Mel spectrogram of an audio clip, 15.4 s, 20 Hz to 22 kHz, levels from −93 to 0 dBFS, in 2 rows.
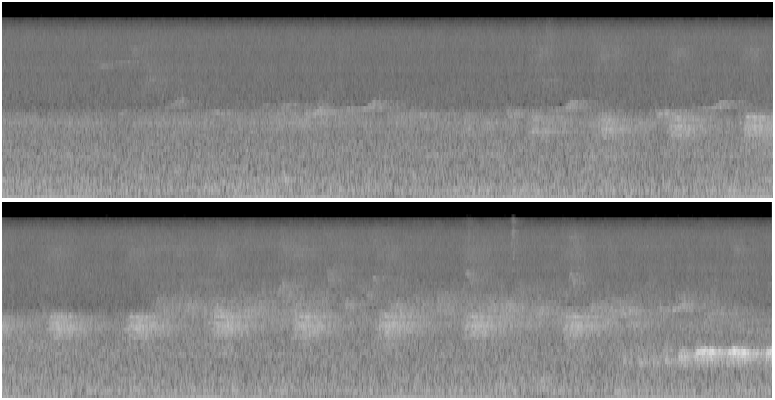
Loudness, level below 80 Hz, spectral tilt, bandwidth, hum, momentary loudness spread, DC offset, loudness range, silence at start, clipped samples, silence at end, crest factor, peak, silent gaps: -24 LUFS; -40 dBFS; -2 dB/octave; 16 kHz; none; 5 LU; under 0.1%; 4 LU; 0 s; under 0.1%; 0 s; 20 dB; -6 dBFS; none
